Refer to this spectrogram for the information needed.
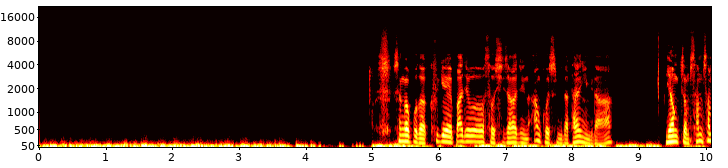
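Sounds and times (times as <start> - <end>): low rumble: 0.0 - 4.9, 7.1 - 9.3.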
